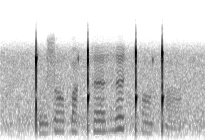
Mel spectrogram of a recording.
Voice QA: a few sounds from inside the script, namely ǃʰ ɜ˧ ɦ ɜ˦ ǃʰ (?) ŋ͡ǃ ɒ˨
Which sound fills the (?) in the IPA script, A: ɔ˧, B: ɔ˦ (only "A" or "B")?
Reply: A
